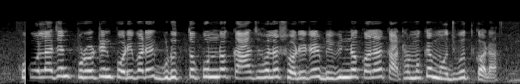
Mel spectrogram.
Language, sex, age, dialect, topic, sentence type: Bengali, female, 25-30, Western, agriculture, statement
